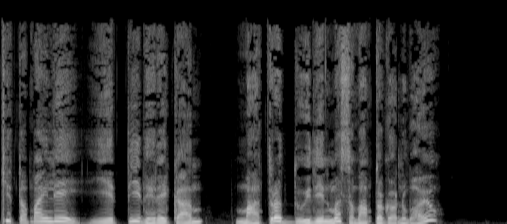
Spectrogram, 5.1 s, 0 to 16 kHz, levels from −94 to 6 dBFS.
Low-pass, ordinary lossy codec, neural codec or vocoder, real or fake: 14.4 kHz; MP3, 64 kbps; none; real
